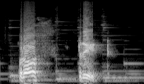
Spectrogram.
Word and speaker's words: prostrate: prostrate prostrate it is pronounced as prostrate cross trait prostate it means in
